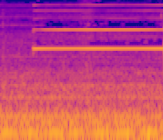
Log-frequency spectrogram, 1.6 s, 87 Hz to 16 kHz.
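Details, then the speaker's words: Chicago Electric 500 A Harbor Freight tester loading an EverStart 29DC 12 V deep-cycle battery on a boat with twin 454 gas engines: steady high-pitched beep over a low hum, the overheat alarm after about half current; back off the current. "Alarm goes off, telling you it's heated up. Back off the current."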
